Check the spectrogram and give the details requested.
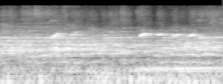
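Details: A wild drongo perched on an electric wire right overhead, chasing butterflies and dragonflies, gives a few short, clear whistled notes, each slightly rising, over a steady low rumble and a man's voice nearby.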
